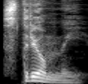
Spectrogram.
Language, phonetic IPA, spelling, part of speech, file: Russian, [ˈstrʲɵmnɨj], стрёмный, adjective, Ru-стрёмный.ogg
- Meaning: 1. scary, scary-hairy (dangerous) 2. shameful 3. ugly, unattractive; bad, uncool; unpleasant, etc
